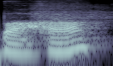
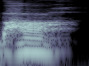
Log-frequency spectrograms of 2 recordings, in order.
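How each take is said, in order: First: A vowel splits it into two syllables. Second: It is said as a single syllable. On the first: The speaker calls it wrong. "not baha" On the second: The speaker calls it right. "Again bha"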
